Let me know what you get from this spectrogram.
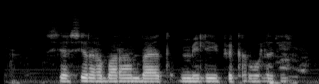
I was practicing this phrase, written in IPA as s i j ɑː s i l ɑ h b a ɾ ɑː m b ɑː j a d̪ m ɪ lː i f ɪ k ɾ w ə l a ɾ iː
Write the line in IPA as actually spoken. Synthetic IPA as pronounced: s i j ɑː s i ɾ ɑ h b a ɾ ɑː n b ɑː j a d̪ m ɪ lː i f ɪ k ɾ w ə l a ɾ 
